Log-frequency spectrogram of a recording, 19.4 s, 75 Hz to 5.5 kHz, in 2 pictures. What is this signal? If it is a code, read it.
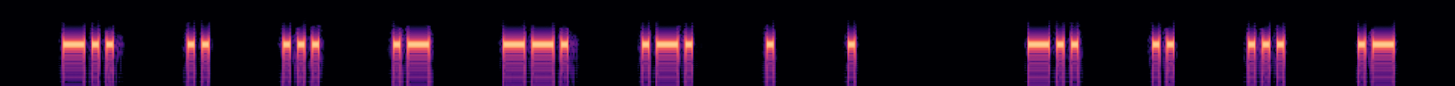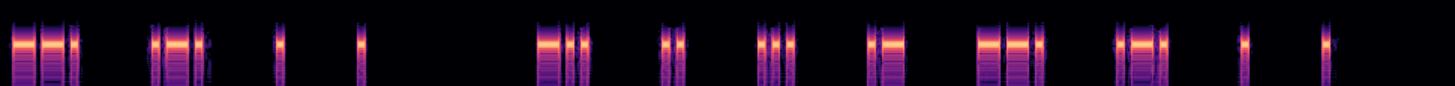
Morse code, heard as a keyed tone, about 25 wpm, spaced as for 13 wpm, 600 Hz. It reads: DISAGREE DISAGREE DISAGREE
